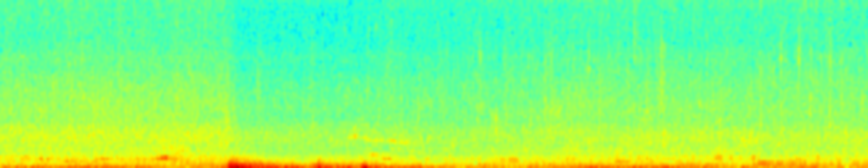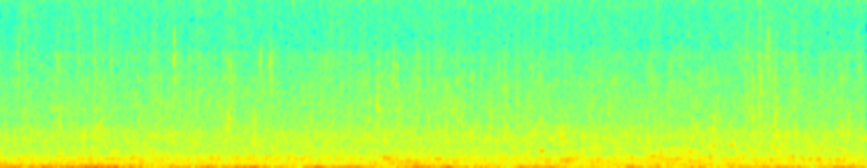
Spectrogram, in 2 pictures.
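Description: Heavy downpour falling on a flooded street, a steady hiss of rain throughout. A loud clap of thunder about two seconds in rumbles on for a second or two.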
